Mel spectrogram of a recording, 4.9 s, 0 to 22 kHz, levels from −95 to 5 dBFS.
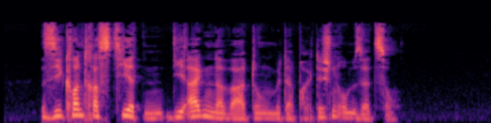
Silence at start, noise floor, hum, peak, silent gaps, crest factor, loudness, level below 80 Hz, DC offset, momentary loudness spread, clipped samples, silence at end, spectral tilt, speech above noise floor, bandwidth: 0.4 s; -74 dBFS; none; -2 dBFS; none; 22 dB; -22 LUFS; -54 dBFS; under 0.1%; 15 LU; under 0.1%; 0.95 s; -3 dB/octave; 50 dB; 11.5 kHz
